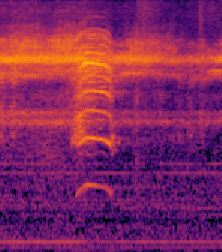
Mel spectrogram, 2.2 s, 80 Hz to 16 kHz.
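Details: A young great horned owl at night in Washington, 10 October 2015, gives one loud, harsh, hissing screech under half a second long, over a steady high insect-like drone and faint low hum.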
